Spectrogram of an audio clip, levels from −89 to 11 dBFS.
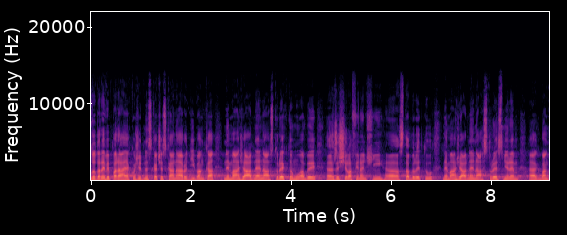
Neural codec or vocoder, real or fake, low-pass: none; real; 14.4 kHz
